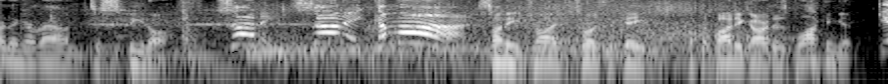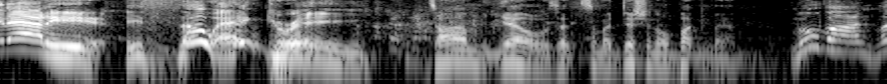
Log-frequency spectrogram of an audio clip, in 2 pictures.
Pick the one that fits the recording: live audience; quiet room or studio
live audience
